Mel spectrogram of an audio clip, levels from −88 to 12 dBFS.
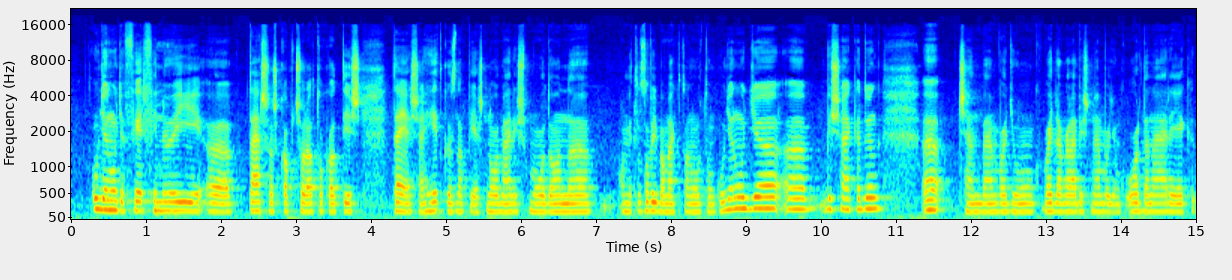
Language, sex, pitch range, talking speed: Hungarian, female, 155-190 Hz, 95 wpm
